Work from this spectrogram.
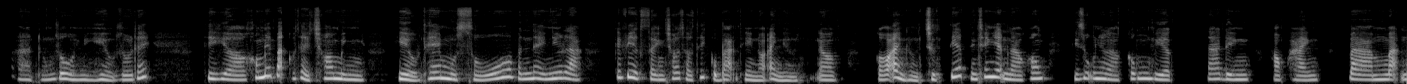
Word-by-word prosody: À, 225 -3 -6
đúng 220 +3 -3
rồi, 255 -4 +2
mình 215 -1 -2
hiểu 200 -2 -1
rồi 210 0 -2
đấy. 325 +8 0 0.5
Thì, 255 -2 +1
ờ, 215 -3 0
không 310 +9 +5
biết 385 +2 +5
bạn - - +1
có 265 - -7
thể 265 -6 +1
cho 270 +5 0
mình 225 -6 +4 0.4
hiểu 220 -7 +5
thêm 280 0 +5
một 240 - +3
số 240 +8 +1
vấn 255 0 +2
đề 270 -2 +3
như 270 +3 +3
là 245 -6 0 0.3
cái 315 - -2
việc 295 -4 +4
dành 225 -6 -2
cho 270 +5 -3
sở 225 -6 -4
thích 330 +6 -4
của - - -1
bạn - - -3
thì 220 - -3
nó 190 - -1
ảnh 225 -8 -1
hưởng 180 -1 -3 0.2
ờ, 205 -1 -2 0.4
có 215 - -2
ảnh 310 -8 +4
hưởng 195 -3 -2
trực 230 -1 -4
tiếp 355 +2 +3
đến 245 - +1
trách 350 - +4
nhiệm 335 -8 +5
nào 210 -2 0
không? 270 +6 0 0.3
Ví 240 - -4
dụ 285 - -2
như 270 -2 +4
là 215 -3 -3
công 265 0 +2
việc, 220 -4 0 0.3
gia 250 0 -2
đình, 225 -1 0 0.2
học 210 -1 -6
hành 205 -1 -4 0.3
và 225 -3 +1
bạn 225 +1 +1
240 Hz, 250 wpm, -23 LUFS, 215-270 Hz, 0.5 s, không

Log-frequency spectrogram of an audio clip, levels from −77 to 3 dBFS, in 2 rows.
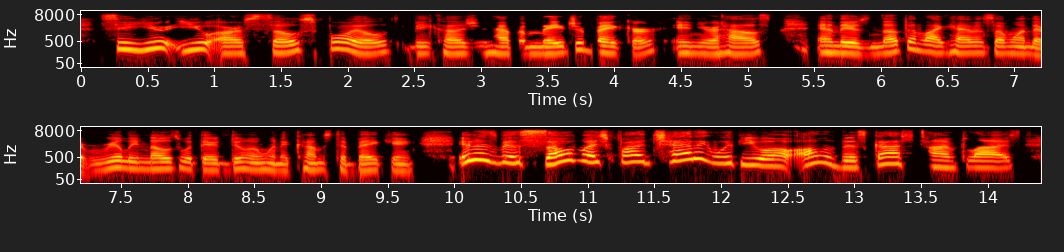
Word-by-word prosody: See, 225 -1 -2
you're 225 +5 -2
you 220 +3 -3
are 150 0 0
so 155 +3 -1
spoiled 175 -9 0
because 145 -1 -4
you 150 +1 -15
have 145 -1 +2
a - - -5
major 140 +8 +1
baker 165 0 +1
in 155 0 -3
your 140 -2 -2
house, 140 +1 -1 0.4
and 160 -1 0
there's 140 -3 +3
nothing 160 - -2
like 170 -5 0
having 155 -2 -2
someone 145 -1 -3
that 125 - -2
really 160 +6 -3
knows 155 +1 -2
what 155 -2 -6
they're 135 -1 -2
doing 145 +1 -5
when 135 -3 -7
it 125 - -10
comes 135 -3 -4
to - - -7
baking, 125 0 -4 0.3
it - - +3
has 375 -5 +4
been 280 -1 +2
so 295 +10 +6
much 310 -3 +4
fun 310 0 +2
chatting 370 +4 +4
with 270 +1 -3
you 230 -2 +1
on 205 -1 +3
all 280 +5 +2
of 250 -7 -7
this, 175 -1 -1
gosh, 260 +2 +2
time 185 -3 +1
flies. 175 -1 +1
160 Hz, 200 wpm, -23 LUFS, 145-225 Hz, 0.4 s, so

